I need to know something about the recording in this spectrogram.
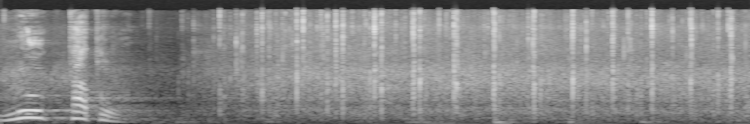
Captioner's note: audience applauding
